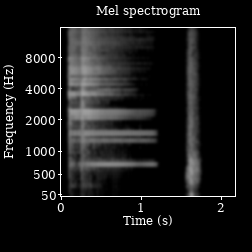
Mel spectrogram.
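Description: Notification-bell sound effect: a bright bell chime, struck twice in quick succession, ringing for about a second and fading. A short, low pop follows about a second and a half in.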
